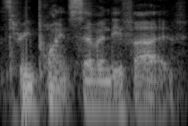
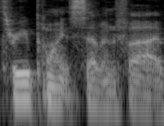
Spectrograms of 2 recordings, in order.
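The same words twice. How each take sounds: First: The digits after the point are read together. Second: The digits after the point are read separately. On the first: The speaker calls it wrong. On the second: The speaker calls it right. "you say each individual number"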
